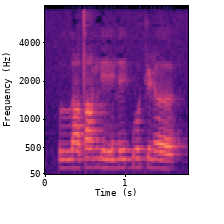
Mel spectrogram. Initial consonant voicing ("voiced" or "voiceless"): voiced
